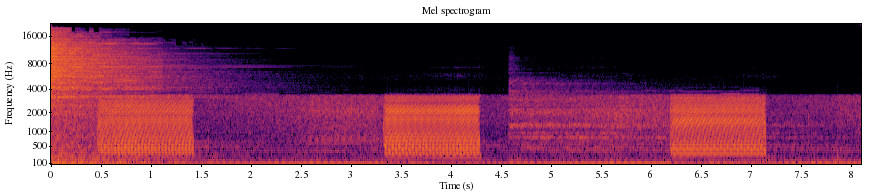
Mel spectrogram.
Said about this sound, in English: An enigmatic radio broadcast that no one claims to run has been transmitting a monotonous droning sound like this one,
